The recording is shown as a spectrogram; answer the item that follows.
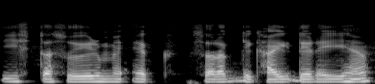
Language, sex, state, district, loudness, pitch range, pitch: Hindi, male, Bihar, Patna, -18 LUFS, 125-130 Hz, 125 Hz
